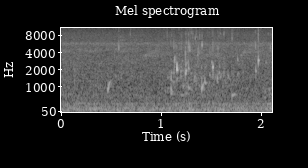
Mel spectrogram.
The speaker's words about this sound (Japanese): これ平均的に水温が15度前後っていうことなんですけどすごく冷たくて気持ちいいでなんかところどころコトコト湧いてる感じなんですよふわーっと泡までは見えないんですけど円を描くように湧いてるんですよ不思議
